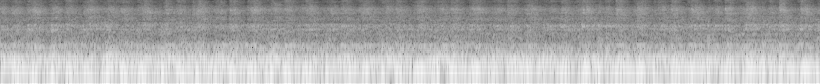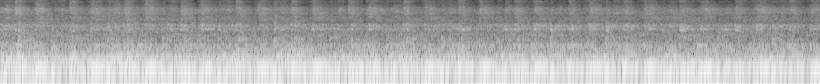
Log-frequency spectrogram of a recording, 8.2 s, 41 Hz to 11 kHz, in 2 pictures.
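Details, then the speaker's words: 1983 Chevy C10 stepside with 383 stroker V8, cold start: steady even low rumble, no misses, knocks or ticks; healthy idle. "okay let's do a cold start on this 1983 Chevy C10 with a 383 stroker in it"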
